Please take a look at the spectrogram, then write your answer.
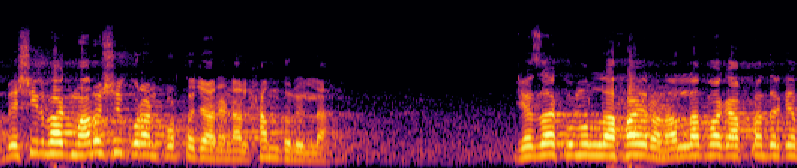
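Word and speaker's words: الحمد لله: আলহামদুলিল্লাহ। এই হা এর মাখরাজ কোথায়? হা এর মাখরাজ কোথায়? বলেন একজন কন্ঠনালীর মাঝখান থেকে এখান থেকে আপনি উচ্চারণ করছেন আলহামদুলিল্লাহি রাব্বিল আলামিন অর্থ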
